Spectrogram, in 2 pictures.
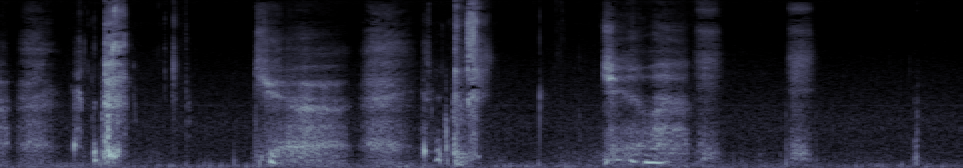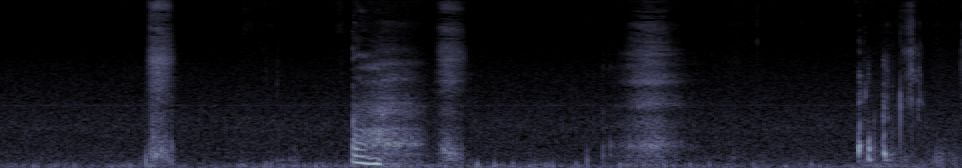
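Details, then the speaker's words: A run of repeated sneezes with sniffs and quiet breaths between them, an allergic-type sneezing attack; daily morning attacks in February, which the person blames on dust and mold in the house. "So I keep sneezing. Every morning, just really need to clean so much dust and mold in this house."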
